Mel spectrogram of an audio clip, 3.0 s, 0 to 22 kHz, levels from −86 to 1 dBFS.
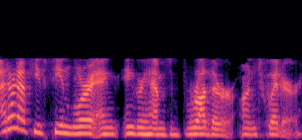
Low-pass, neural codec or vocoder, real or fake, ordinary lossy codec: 7.2 kHz; none; real; AAC, 16 kbps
